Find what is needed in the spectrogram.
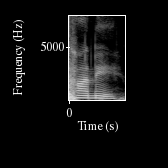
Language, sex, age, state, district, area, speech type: Marathi, female, 18-30, Maharashtra, Solapur, urban, spontaneous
